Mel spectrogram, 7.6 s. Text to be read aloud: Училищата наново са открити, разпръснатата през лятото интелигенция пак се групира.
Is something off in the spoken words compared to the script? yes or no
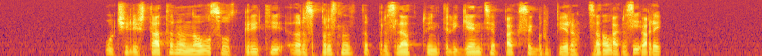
yes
